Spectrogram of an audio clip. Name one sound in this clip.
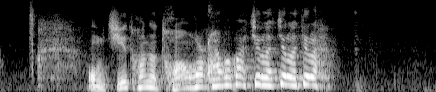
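A young woman speaks briefly and politely.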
